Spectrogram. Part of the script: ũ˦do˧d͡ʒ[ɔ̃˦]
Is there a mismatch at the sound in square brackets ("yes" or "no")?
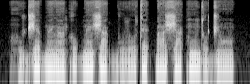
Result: no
